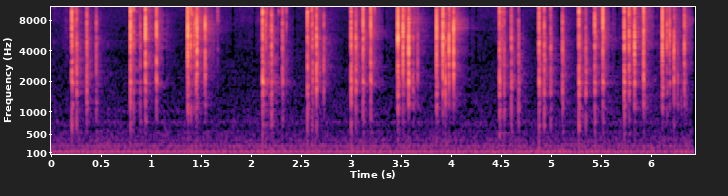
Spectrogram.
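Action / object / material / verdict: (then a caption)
tap / painted metal water bottle / painted metal / none. Long acrylic nails wearing metal nail rings tap and scratch a medium, hollow, insulated water bottle with a navy blue painted metal finish (likely stainless steel), held upright in one hand. Quick clusters of bright, dry clicks and scratches come in short bursts, each dying away almost instantly with no ringing. A steady low hum runs underneath throughout.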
